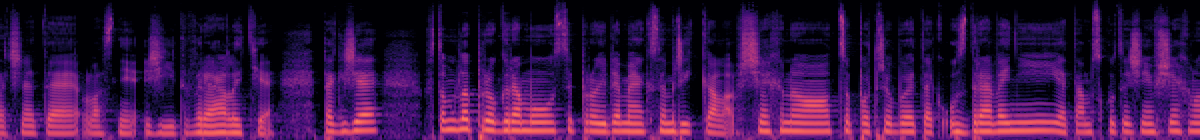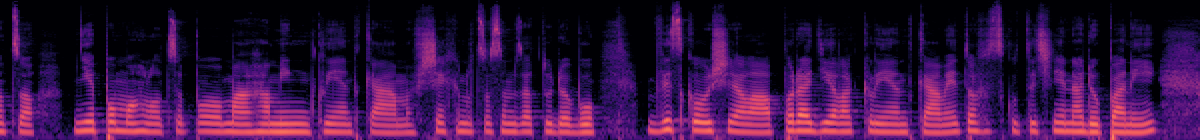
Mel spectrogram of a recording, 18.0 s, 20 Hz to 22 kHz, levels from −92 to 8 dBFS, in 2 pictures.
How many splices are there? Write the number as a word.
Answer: zero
